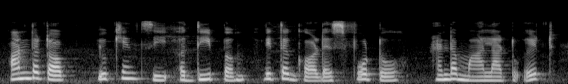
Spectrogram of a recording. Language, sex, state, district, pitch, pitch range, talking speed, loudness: English, female, Karnataka, Bangalore, 210 Hz, 185-245 Hz, 180 wpm, -17 LUFS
